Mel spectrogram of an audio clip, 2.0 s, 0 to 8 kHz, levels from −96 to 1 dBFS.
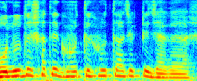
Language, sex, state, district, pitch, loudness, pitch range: Bengali, female, West Bengal, North 24 Parganas, 195 Hz, -18 LUFS, 175-205 Hz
